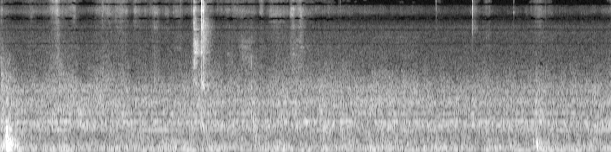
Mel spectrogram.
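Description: Near silence: room tone, with one light click about two seconds in and a fainter one near the end, as needle-nose pliers are picked up and handled.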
